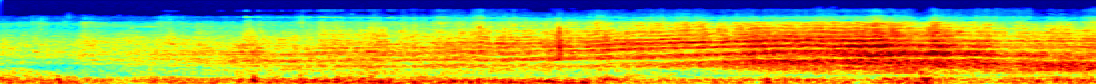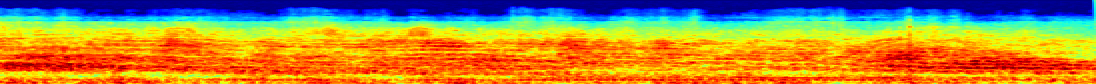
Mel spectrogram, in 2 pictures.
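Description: Turbine engine of a radio-controlled model jet flying past, its sound swelling with a sweeping rise and fall in pitch to its loudest about halfway through, then easing off, and building again right at the end as it comes round once more.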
